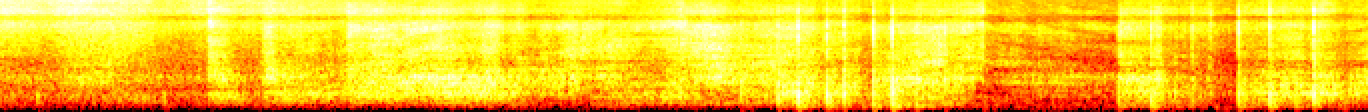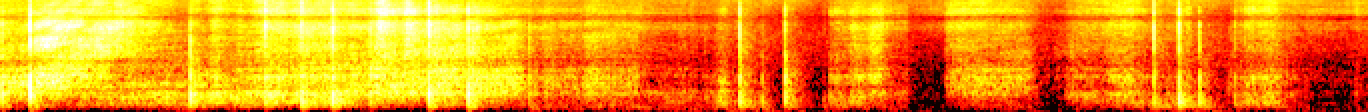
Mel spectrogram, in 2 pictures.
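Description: Short nails and fingertips scratch and tap across a large, flat, solid wooden tabletop, making quiet, dry scratching broken by sharp, irregular clicks. The sound sits mostly in the mid-range with almost no low end, and each tap dies away almost at once with very little ring.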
